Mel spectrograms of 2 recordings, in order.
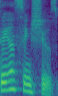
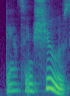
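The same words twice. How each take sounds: First: The stress falls on the word dancing. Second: The stress falls on the word shoes. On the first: Shoes made for dancing. "compound noun stress" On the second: Shoes that are themselves dancing. "That's like Disney"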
